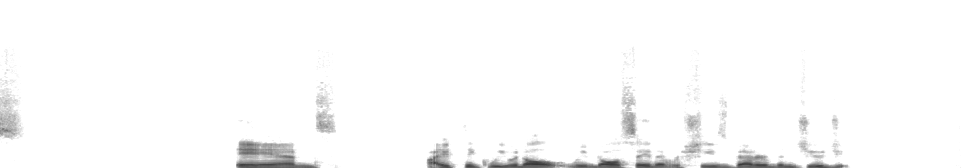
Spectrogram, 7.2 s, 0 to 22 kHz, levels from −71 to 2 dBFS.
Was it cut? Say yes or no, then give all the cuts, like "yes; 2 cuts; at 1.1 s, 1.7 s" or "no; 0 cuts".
no; 0 cuts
